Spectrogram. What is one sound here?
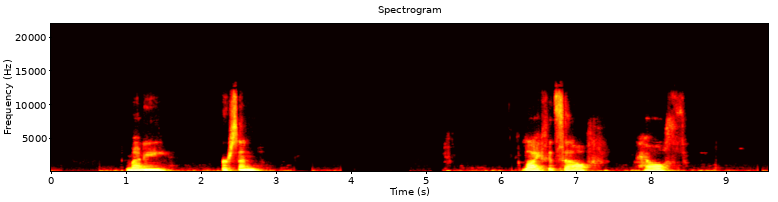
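A woman speaks over an online call with animation.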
